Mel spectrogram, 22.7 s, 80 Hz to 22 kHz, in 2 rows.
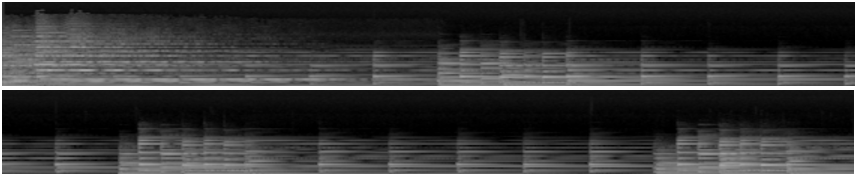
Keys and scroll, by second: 1.9 ctrl+alt+g, 2.8 space.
